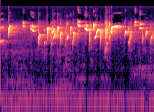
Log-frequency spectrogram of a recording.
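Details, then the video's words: European goldfinch singing for young birds to learn from: a dense, fast run of tinkling, liquid twitters and short slurred notes, pouring out almost without pause over a soft low hum. "Chant chardonneret pour les jeuns لتعليم صغار طائر الحسون"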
